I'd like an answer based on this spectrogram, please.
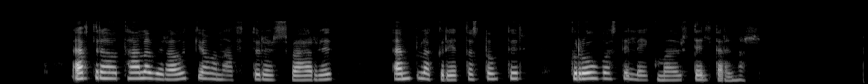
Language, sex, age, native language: Icelandic, female, 50-59, Icelandic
